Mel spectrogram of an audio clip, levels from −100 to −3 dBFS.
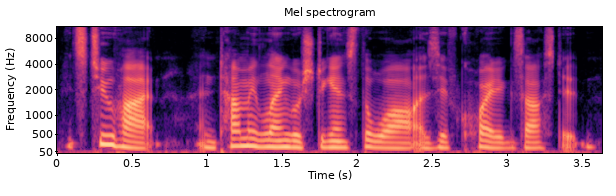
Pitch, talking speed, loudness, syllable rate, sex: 165 Hz, 215 wpm, -18 LUFS, 6.3 syllables/s, female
